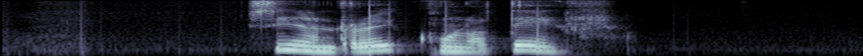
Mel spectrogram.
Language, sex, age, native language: Icelandic, female, 30-39, Icelandic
